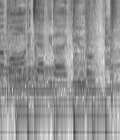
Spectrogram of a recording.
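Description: A live band playing: electric guitars over bass and drums, with a man singing at the start.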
